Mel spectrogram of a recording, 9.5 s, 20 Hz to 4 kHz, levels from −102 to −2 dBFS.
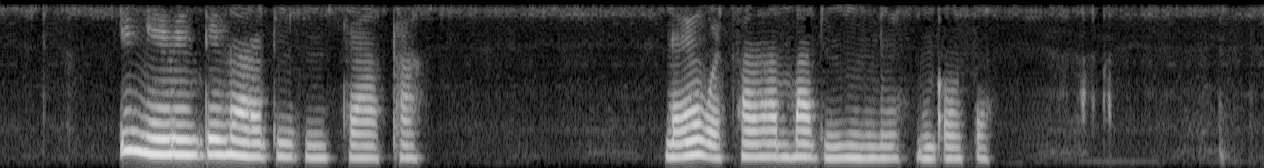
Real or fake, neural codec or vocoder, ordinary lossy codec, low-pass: fake; autoencoder, 22.05 kHz, a latent of 192 numbers a frame, VITS, trained on one speaker; AAC, 24 kbps; 3.6 kHz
